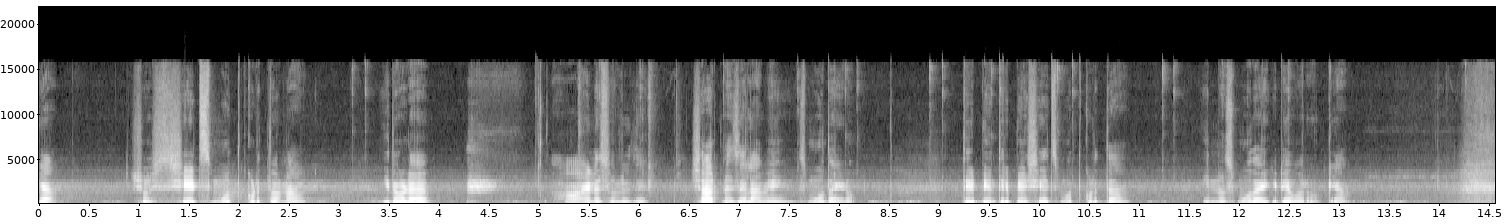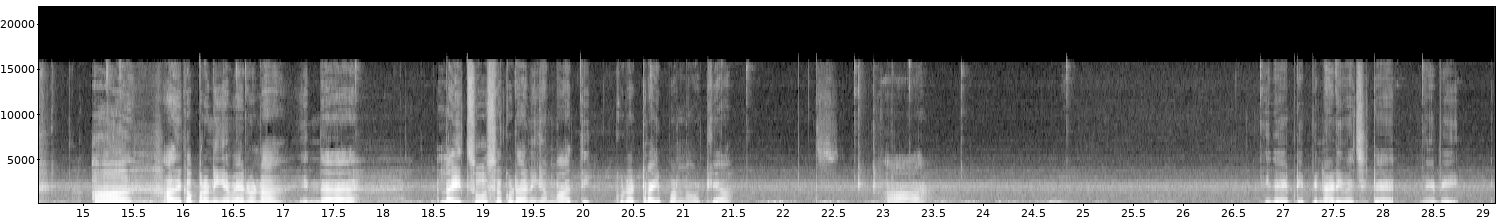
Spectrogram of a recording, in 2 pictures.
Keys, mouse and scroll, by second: 1.5-3.1 scroll down 2, 3.2 click, 4.7-5.3 scroll down 3, 5.6-6.1 shift+middle drag, 8.0-11.2 right drag, 8.8 click, 10.1 click, 11.2 click, 11.9-12.7 middle drag, 13.4-14.0 scroll down 4, 14.3-14.8 shift+middle drag, 15.2 click, 16.5-17.8 drag, 19.5 ctrl+z, 19.9-20.8 middle drag, 21.6-22.8 click, 22.9 ctrl+z, 23.2-23.8 middle drag, 24.8-26.9 click, 27.4-28.5 drag.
